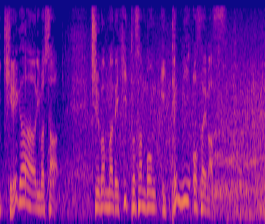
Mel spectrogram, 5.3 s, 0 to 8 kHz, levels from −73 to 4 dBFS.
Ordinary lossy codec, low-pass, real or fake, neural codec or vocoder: MP3, 32 kbps; 7.2 kHz; real; none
